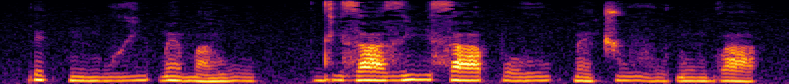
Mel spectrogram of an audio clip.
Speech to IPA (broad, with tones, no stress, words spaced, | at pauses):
ɾe˧ k͡pĩ˨mu˨ ɣi˧ ɓɛ̃˧mã˨vu˦˨ | di˧ zaː˧ziː˦saː˧ po˧ ɣu˧k͡pɛ̃˨ t͡ʃu˧vu˨ ɗũ˧ɡʷa˦˨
